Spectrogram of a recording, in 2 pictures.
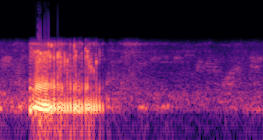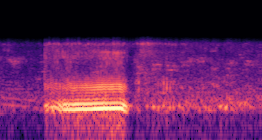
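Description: An English Bulldog snores in loud, rasping, low-pitched bursts separated by quiet pauses.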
